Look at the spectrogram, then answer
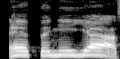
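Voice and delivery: slow, high, drawn-out denial; exasperated, stretched-out protest; insistent. A narrator's reading. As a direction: insist with weary desperation. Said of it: "снова и снова твердил Гарри".

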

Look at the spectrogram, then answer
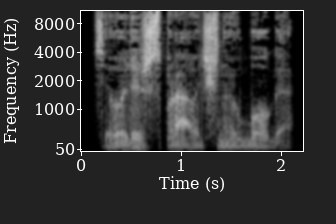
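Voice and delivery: low, offhand understatement; studied nonchalance. A narrator's reading. Leopard naming his price for the hostages, with studied carelessness. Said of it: "с нарочитой небрежностью сообщил брат Немрод".

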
